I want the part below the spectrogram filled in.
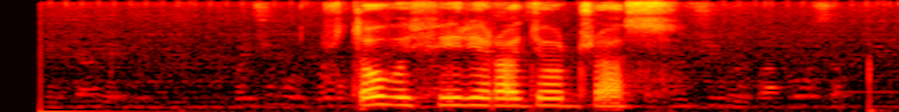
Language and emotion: Russian, neutral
